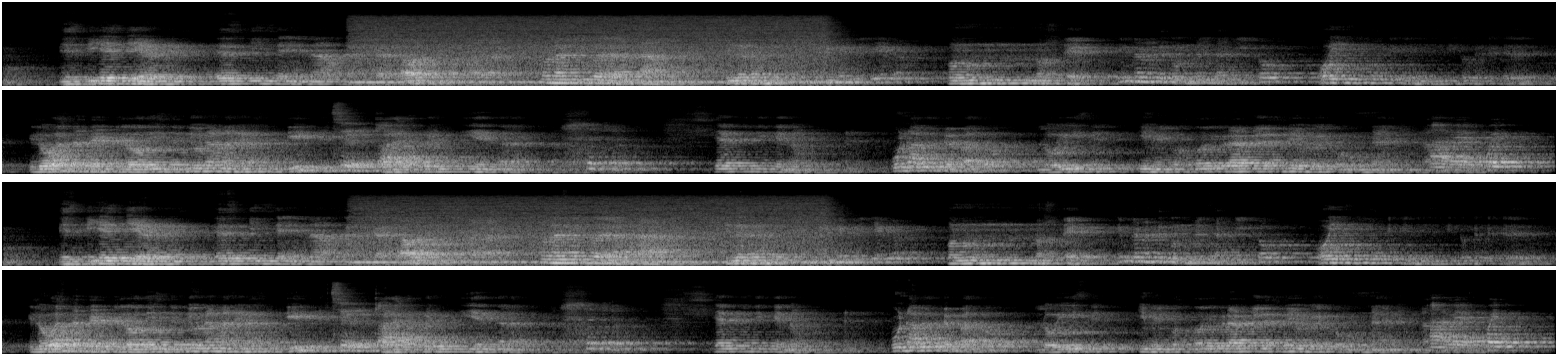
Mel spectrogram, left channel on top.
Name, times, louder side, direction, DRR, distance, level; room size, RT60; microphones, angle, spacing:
voice 1, 0.6-1.8 2.1-4.3 4.6-4.9 5.4-6.8 7.2-9.0 9.5-10.8 11.1-12.7 13.1-14.3 15.0-15.2 15.8-18.1 18.4-18.6 18.9-20.7 21.0-21.4 22.6-23.6 24.4-25.5 25.9-26.5 26.9-30.2, equal, 85° right, -6 dB, 0.6 m, -24 dB
sound 1, 3.4-8.3, equal, 50° left, 0.6 m, -29 dB
voice 2, 18.8-19.7 21.1-21.7 22.1-22.6 29.8-30.5, equal, 35° right, -5 dB, 0.5 m, -26 dB
2.7 x 2.4 x 2.9 m, 2.5 s
head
